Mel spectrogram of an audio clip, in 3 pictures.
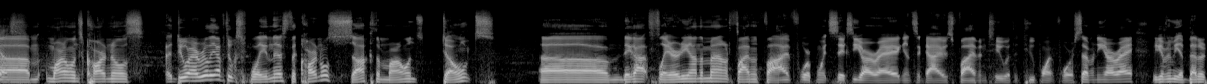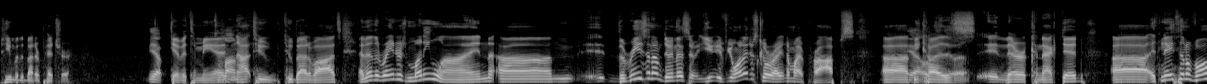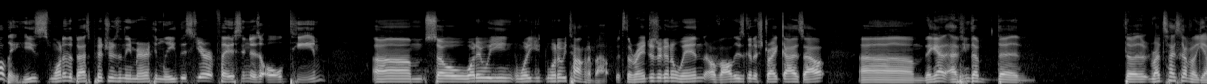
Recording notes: LIVE from the Ice Den Scottsdale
